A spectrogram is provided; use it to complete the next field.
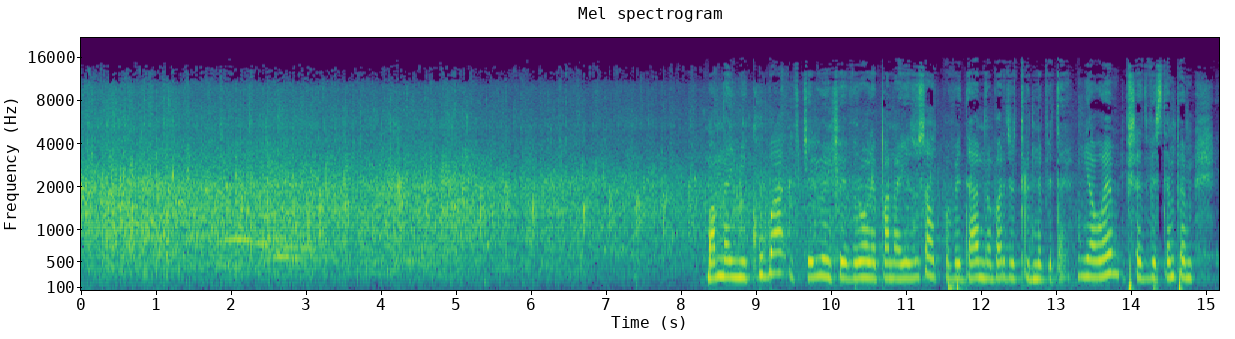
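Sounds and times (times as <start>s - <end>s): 
crowd clapping: 0.0s - 12.1s
speech: 8.4s - 15.1s.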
